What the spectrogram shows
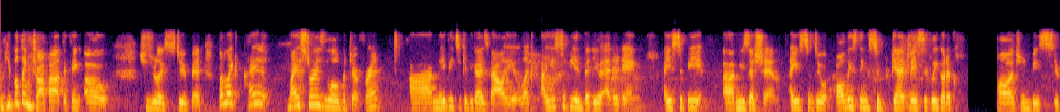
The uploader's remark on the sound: In this video I got on a Skype call with young entrepreneur.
